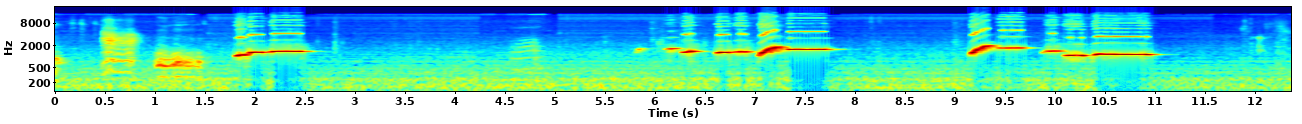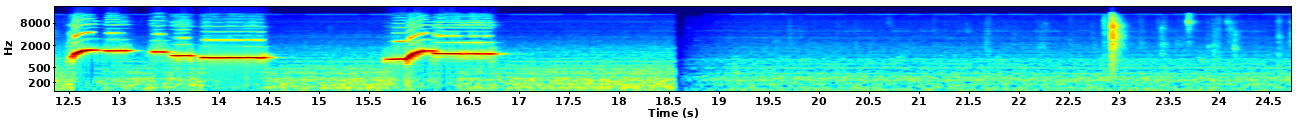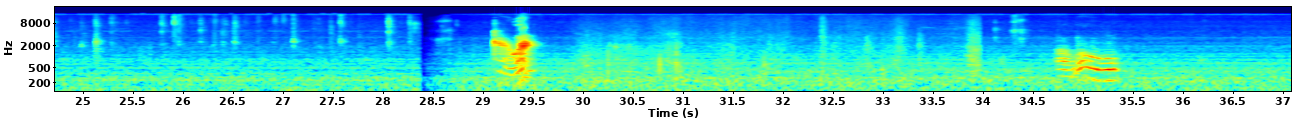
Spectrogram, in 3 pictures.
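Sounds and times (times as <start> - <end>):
parrot whistling: 0.0 - 2.7, 5.8 - 7.9, 9.2 - 11.2, 12.5 - 14.6, 15.6 - 17.0.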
